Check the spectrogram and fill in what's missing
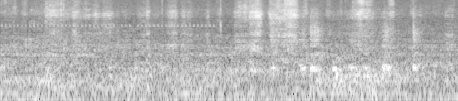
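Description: A white eraser block is rubbed by hand across pencil lines on white drawing paper lying flat on a wooden table. The quiet, bright, papery scratching comes in uneven back-and-forth bursts with little low end.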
